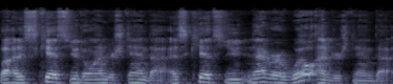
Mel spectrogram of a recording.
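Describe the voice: A man talks at a medium pitch with ordinary pitch variation. His tone is slightly mellow.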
